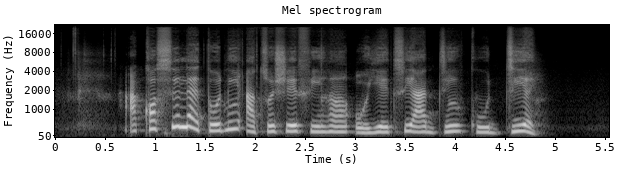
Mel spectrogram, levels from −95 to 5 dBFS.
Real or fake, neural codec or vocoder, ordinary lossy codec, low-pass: fake; autoencoder, 48 kHz, 32 numbers a frame, DAC-VAE, trained on Japanese speech; none; none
